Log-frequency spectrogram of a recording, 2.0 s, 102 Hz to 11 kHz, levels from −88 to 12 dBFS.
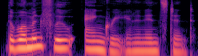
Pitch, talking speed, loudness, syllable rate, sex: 175 Hz, 210 wpm, -17 LUFS, 5.9 syllables/s, female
